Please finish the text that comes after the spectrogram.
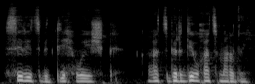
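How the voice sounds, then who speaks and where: A brooding young man speaks in a low, hushed, intimate way, tender yet possessive, as a woman reading a love story puts him on. His Moroccan accent colours every line, and he talks at a brisk clip. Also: husky.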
